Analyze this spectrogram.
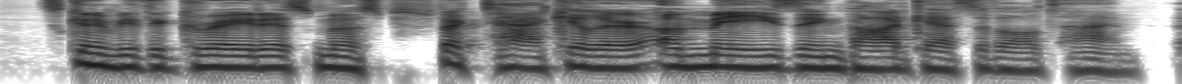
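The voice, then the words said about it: Bad imitation of another person's voice. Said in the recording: “trying to like do Trump imitations on Zoom in addition to like an actual voice imitation that he just did ... it was a complete failure ... doing a really bad impression of Colbert's impression of Trump”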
